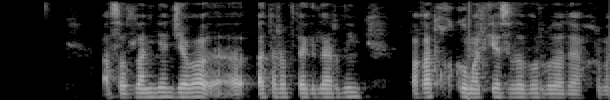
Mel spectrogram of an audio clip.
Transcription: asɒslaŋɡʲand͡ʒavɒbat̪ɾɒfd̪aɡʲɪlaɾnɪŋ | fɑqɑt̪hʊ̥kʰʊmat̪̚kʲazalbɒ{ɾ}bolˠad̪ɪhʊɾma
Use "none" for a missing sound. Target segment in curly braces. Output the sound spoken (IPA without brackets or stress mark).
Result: ɾ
